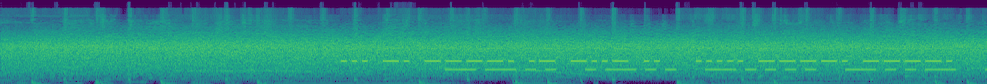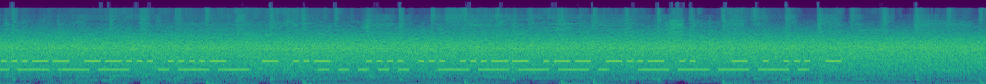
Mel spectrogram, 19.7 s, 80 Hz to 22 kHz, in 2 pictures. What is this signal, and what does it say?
Morse code, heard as two keyed tones, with radio static. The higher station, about 23 wpm, 1270 Hz: SN9AXI 599 374 TU HS3WXI TEST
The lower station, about 12 wpm, 710 Hz: ZL6XJW 599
